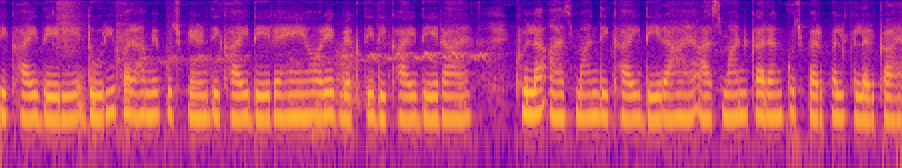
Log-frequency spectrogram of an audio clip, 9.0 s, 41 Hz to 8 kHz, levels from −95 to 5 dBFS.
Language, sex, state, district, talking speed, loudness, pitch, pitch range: Hindi, female, Chhattisgarh, Bastar, 240 wpm, -17 LUFS, 210 Hz, 200-215 Hz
